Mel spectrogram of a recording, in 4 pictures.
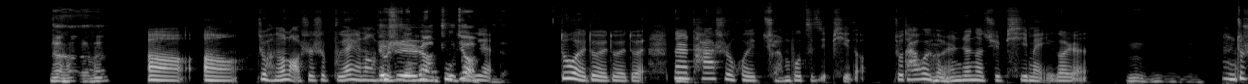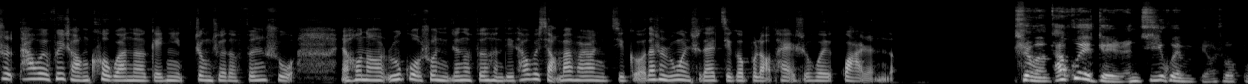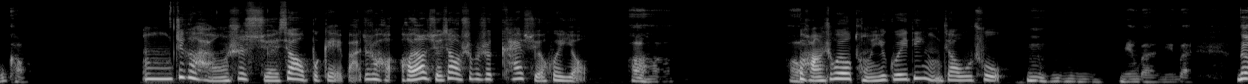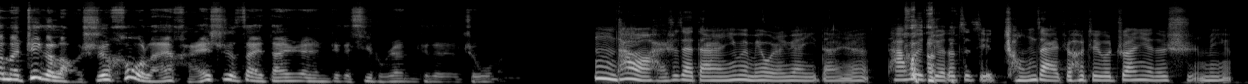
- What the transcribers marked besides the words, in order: laugh; laughing while speaking: "这个"
- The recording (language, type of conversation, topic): Chinese, podcast, 你受益最深的一次导师指导经历是什么？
